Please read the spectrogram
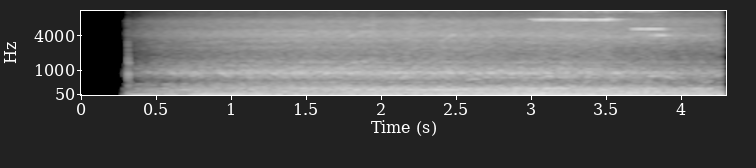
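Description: Road traffic: a vehicle running close by, a steady rumble with hiss that cuts in suddenly, with brief faint high squeals about three seconds in.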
